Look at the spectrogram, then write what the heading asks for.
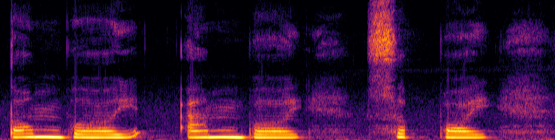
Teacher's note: Terdapat perubahan kualitas vokal madya belakang bundar sebagai vokal pertama yang berubah menjadi vokal tinggi depan tak bundar i sebagai vokal kedua. Diklasifikasikan diftong naik karena perubahan kualitas dari vokal lebih rendah kemudian menjadi vokal yang lebih tinggi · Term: diftong oi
